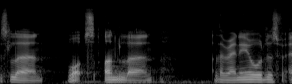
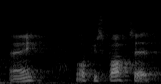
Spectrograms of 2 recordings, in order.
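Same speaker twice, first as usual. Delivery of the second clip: high, soft voice for the dog; talking to the dog; 6 semitones higher, 16 dB quieter than usual. Real, not acted. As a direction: coax the dog gently, pitched up.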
